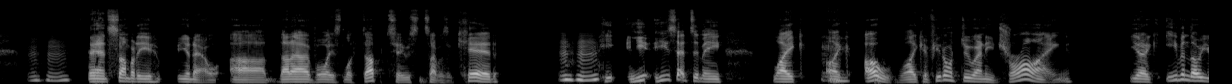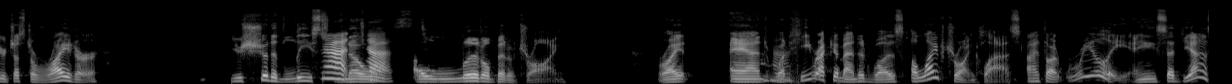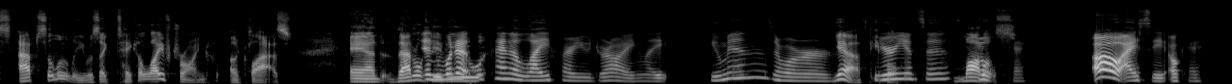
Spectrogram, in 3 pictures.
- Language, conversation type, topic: English, unstructured, How do you choose a new creative hobby when you do not know where to start?
- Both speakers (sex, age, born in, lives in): female, 50-54, United States, United States; male, 55-59, United States, United States
- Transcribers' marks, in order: static; throat clearing; other background noise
